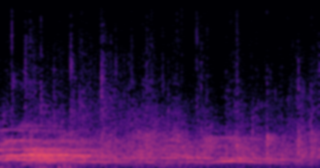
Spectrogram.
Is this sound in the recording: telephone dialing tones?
no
